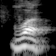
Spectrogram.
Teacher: व दंतोष्ठम दांत और होठ के द्वारा बोलेंगे।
